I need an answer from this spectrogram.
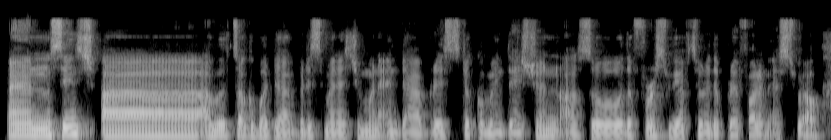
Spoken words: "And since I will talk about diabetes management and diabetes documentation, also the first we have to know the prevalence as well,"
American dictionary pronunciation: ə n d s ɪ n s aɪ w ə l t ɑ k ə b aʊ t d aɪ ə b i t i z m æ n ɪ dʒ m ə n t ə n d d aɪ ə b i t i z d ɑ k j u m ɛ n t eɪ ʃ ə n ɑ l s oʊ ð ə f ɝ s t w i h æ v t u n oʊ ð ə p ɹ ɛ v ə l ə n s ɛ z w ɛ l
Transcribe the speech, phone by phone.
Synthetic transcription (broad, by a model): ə n s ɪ n s aɪ w ə l t ɑ k ə b aʊ t d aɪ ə b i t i s m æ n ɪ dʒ m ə n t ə n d d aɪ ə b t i s d ɑ k j u m ɛ n t eɪ ʃ ə n ɑ l s oʊ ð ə f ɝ s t w i h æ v t u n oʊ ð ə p ɹ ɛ f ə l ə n ɛ s w ɛ l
